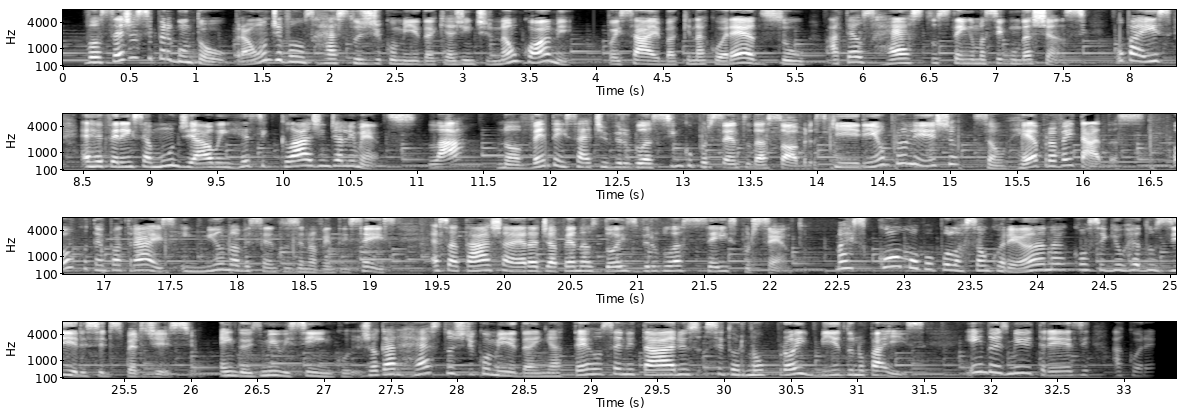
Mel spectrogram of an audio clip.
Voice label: portuguese brazilian explainer videos

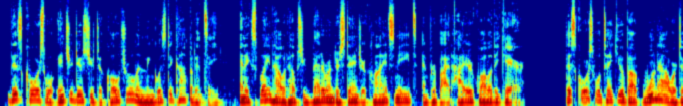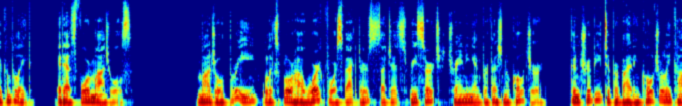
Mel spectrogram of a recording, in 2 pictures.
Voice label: english american e-learning

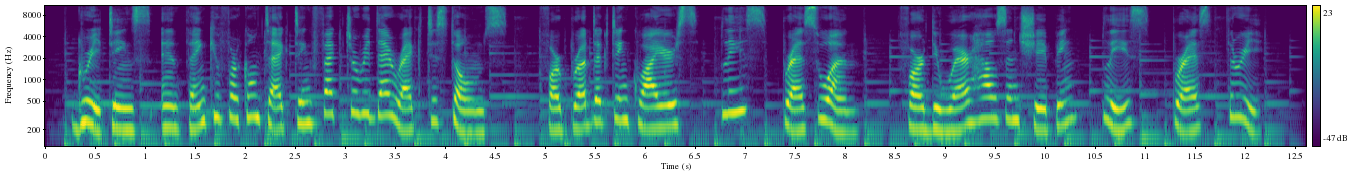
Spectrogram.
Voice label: english ivr; brazilian portuguese voice actors

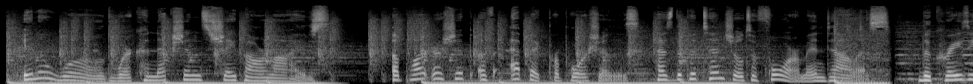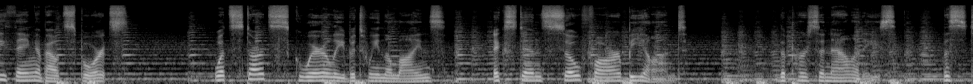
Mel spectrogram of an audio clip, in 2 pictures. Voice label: english canadian tv shows; Fernsehshows

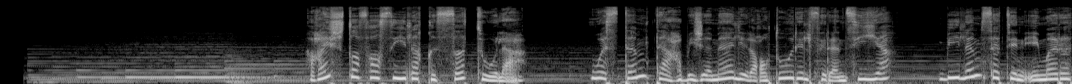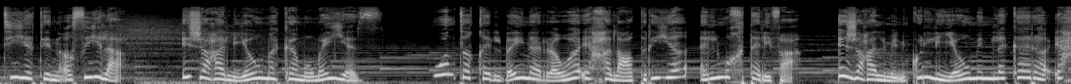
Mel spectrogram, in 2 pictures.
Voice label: Arabic commercial; Arabisch; Palästina; arabische Synchronsprecherin; KLARE, REICHE, WARME UND ATTRAKTIVE STIMME

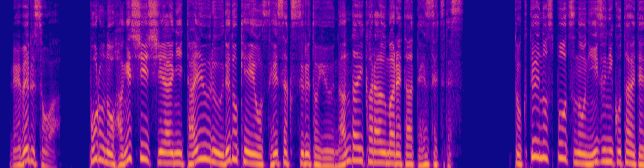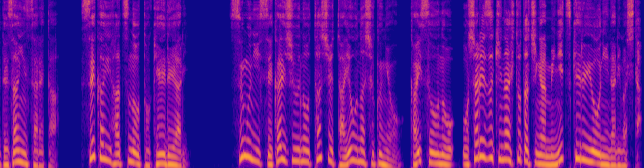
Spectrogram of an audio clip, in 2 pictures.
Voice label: japanese corporate videos

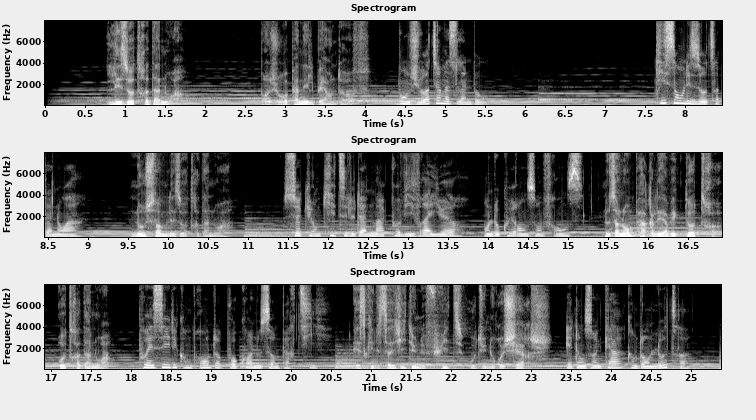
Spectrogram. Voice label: french podcasts

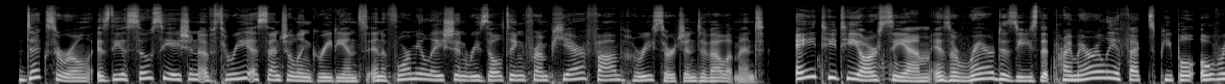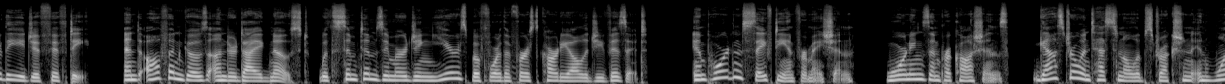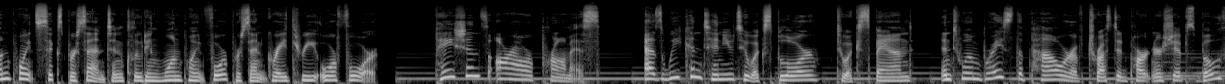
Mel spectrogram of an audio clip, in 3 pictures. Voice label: english canadian medical narration; Medizinische Erzählung

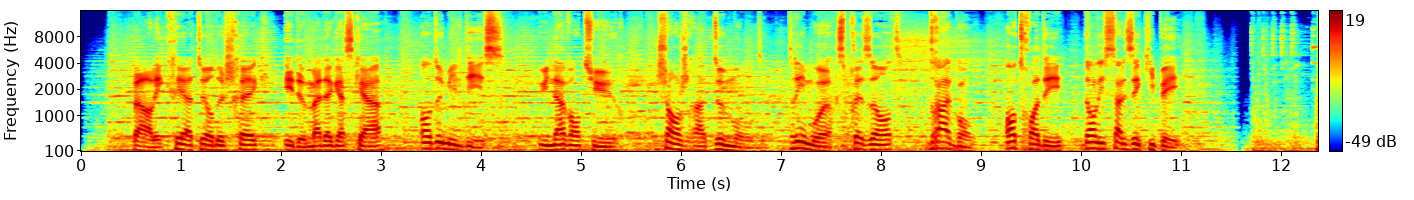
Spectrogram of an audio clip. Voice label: french movie trailers

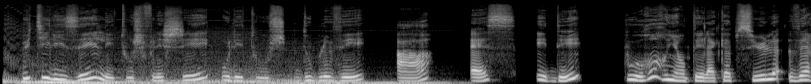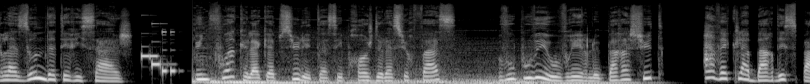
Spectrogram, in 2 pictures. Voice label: french video games

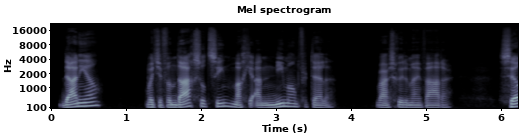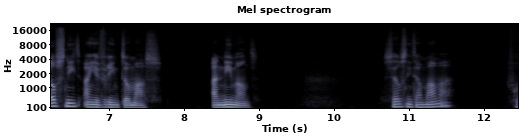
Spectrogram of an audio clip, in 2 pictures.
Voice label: dutch audiobooks

